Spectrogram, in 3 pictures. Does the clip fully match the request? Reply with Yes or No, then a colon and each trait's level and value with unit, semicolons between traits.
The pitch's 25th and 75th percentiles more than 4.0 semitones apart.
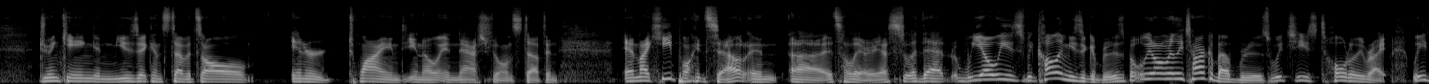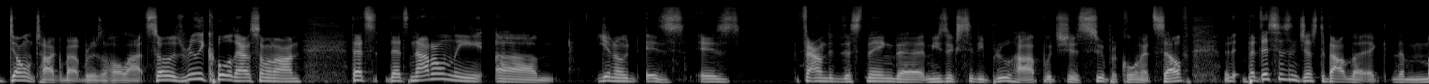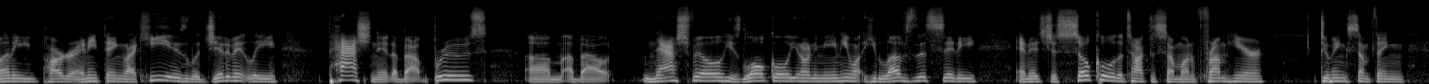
Yes: average, 5.1 semitones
